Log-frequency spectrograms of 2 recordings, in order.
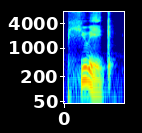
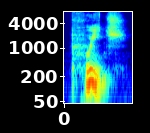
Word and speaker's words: Puig: There's no I in it at all when that guy says, Puig. The commentator that does, it's David Puig.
